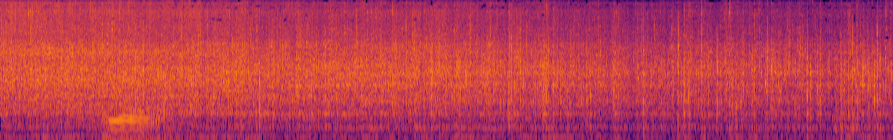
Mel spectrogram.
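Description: A spoonful of sardine mixture sizzling in hot oil in an aluminium wok: a steady frying hiss that eases slightly in the second half. A short voice sound comes about a second in.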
